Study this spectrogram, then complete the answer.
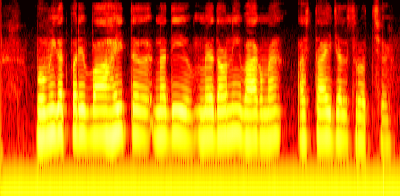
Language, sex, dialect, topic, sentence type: Maithili, male, Angika, agriculture, statement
